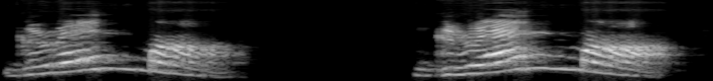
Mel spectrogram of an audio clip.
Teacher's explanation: я подчеркнула буковку «ди», потому что она в этом слове не произносится, не читается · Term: правило красивого чтения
